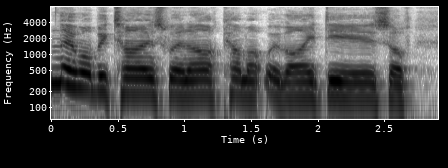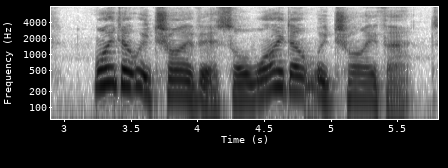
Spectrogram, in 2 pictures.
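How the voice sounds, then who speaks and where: This man talks at a moderate pace in a British accent, his fairly high voice dark and mellow in tone with lively intonation. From UK. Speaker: gardening podcaster. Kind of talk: solo podcast monologue.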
